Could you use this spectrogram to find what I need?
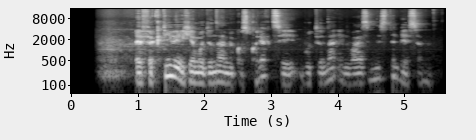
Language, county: Lithuanian, Vilnius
